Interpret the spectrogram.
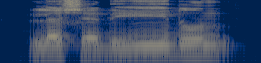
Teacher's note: وقف کی صورت میں دال پہ قلقلہ ہوگا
